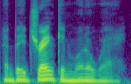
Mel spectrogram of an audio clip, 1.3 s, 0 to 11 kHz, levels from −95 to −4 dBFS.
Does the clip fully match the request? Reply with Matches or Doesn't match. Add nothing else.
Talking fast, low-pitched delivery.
Matches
